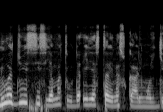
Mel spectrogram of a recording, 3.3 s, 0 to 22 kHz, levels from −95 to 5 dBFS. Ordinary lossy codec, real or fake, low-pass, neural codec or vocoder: none; real; 9.9 kHz; none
